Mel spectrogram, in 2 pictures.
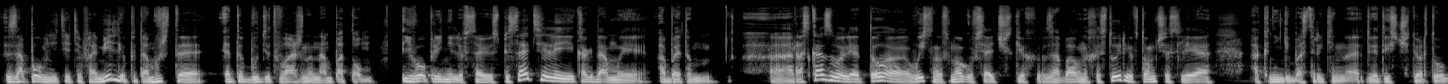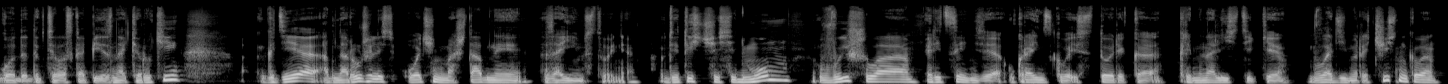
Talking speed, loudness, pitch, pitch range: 110 wpm, -20 LUFS, 105 Hz, 100-120 Hz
